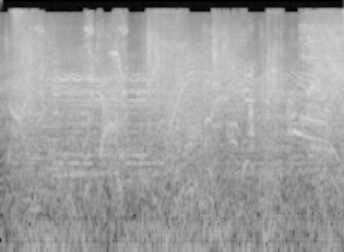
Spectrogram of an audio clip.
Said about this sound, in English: All right, we jump off the missile as it crashes into a building, and now we're on top of a different missile.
